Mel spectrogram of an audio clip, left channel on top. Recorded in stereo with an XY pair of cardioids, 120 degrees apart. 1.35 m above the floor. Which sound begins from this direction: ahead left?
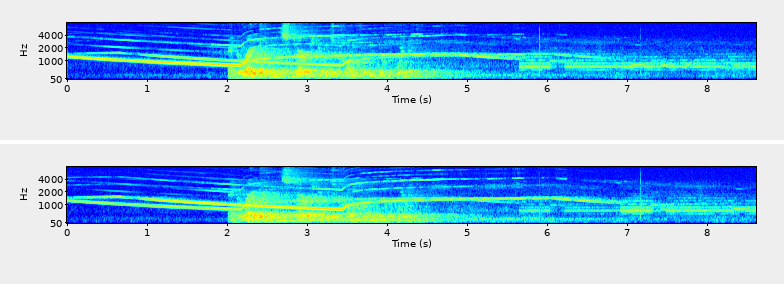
A man speaking, at 2.0 s.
